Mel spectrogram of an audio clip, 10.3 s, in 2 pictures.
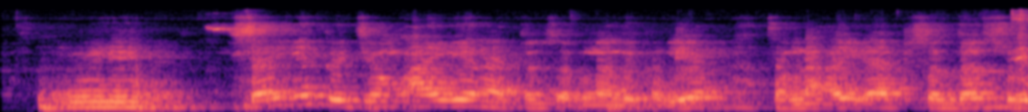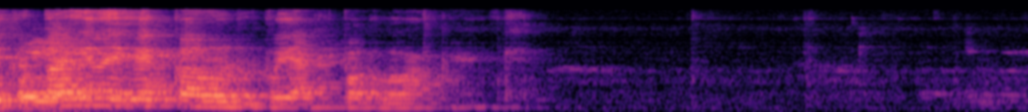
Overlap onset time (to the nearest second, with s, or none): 5 s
